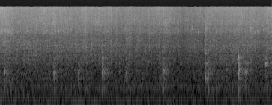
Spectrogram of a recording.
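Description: Paneer cubes frying in a little hot oil in a non-stick pan: a faint steady sizzle, with soft, irregular knocks of a wooden spatula against the pan as the cubes are turned.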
